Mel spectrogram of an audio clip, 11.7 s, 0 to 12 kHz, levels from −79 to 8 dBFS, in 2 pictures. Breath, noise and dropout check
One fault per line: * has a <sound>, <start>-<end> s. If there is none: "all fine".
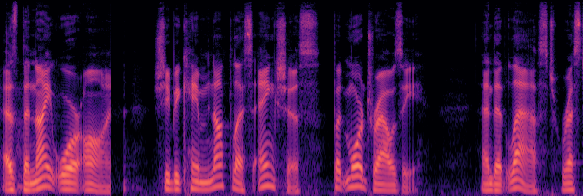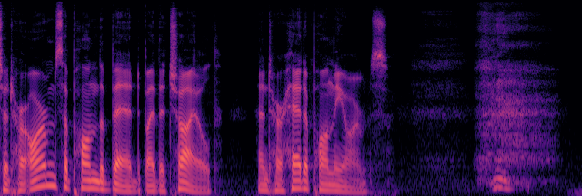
* has a dropout, 1.1-1.2 s
* has a sigh, 9.9-11.5 s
